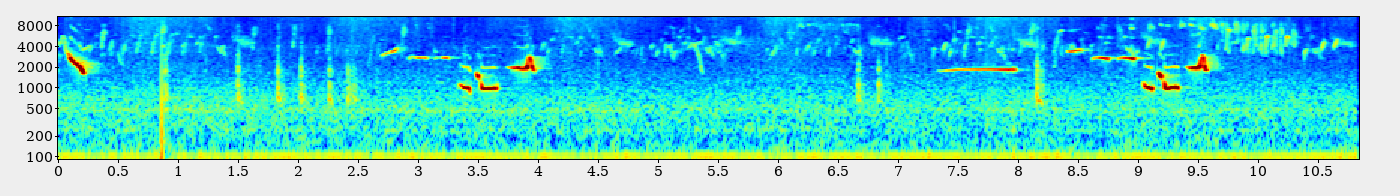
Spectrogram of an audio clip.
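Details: In Australia, a Grey Shrike-thrush gives rich, liquid whistled phrases twice, each with a long level whistle and sharp rising notes, over a steady low hum and faint clicks.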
